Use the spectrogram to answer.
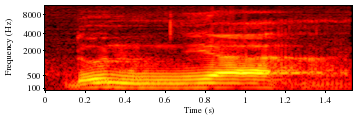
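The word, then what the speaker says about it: الدُّنْيَا: Dunia itu dalnya ada tasjid. Jadi hayatad dunya tasid ya.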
